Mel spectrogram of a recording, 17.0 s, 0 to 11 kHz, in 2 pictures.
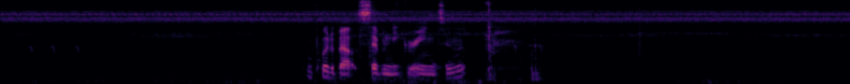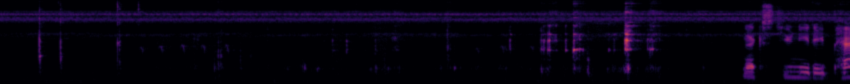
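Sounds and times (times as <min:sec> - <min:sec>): crickets chirring: 0:00.0 - 0:17.0.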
